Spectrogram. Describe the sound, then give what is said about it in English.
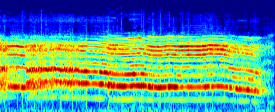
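A donkey named Harriet, who lives near Galway, Ireland, brays in one long, loud, nasal wail held steady for about two seconds, sagging slightly in pitch before cutting off, with no voices around it. “The Singing Donkey”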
